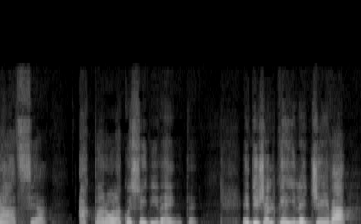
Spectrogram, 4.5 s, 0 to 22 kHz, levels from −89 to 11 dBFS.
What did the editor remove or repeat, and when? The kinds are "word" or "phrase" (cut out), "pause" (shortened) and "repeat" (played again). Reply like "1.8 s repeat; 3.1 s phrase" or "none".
1.1 s word; 1.8 s word; 3.5 s word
